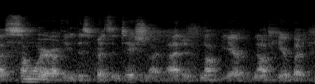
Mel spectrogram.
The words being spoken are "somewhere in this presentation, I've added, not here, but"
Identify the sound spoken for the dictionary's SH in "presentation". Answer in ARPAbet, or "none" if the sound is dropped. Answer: SH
